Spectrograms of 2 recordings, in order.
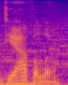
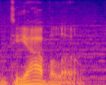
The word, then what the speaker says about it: diabolo: tells us about uses the common mispronunciation in diavolo meaning devil whereas it's normally meant to be Kramer diabolo the game that the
